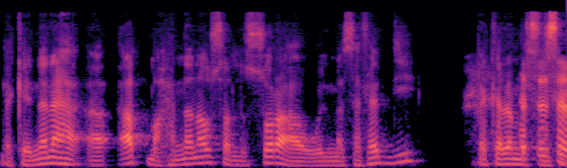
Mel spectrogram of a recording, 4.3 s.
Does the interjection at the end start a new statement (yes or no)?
yes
